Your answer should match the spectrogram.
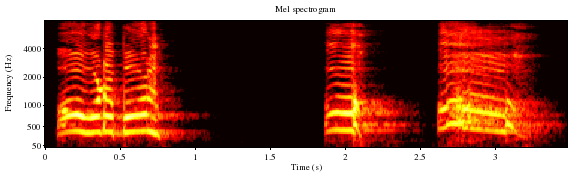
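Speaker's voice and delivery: high, loud yell at a near chance; fan's stunned roar at a great pass; excited shout. Real, not acted. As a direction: erupt as the ball flies in. Near miss during live match.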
